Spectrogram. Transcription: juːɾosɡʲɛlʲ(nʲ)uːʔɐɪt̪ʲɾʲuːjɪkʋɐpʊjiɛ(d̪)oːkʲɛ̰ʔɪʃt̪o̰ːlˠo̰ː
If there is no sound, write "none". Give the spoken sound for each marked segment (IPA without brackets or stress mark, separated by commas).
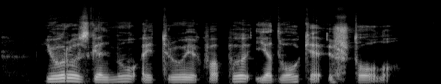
mʲ, d̪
